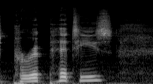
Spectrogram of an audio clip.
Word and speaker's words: Peripetes: And one rule of thumb is when you see ph, like in this case peripetes, don't make the ph sound an f sound.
